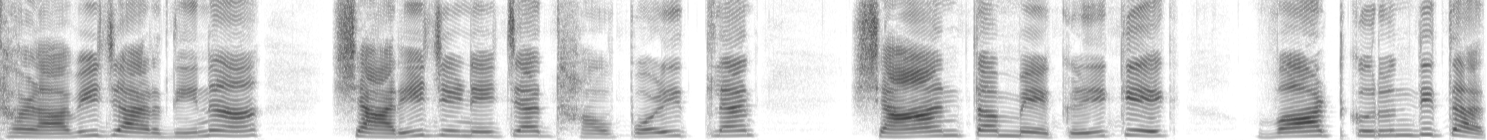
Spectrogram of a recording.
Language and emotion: Goan Konkani, happy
